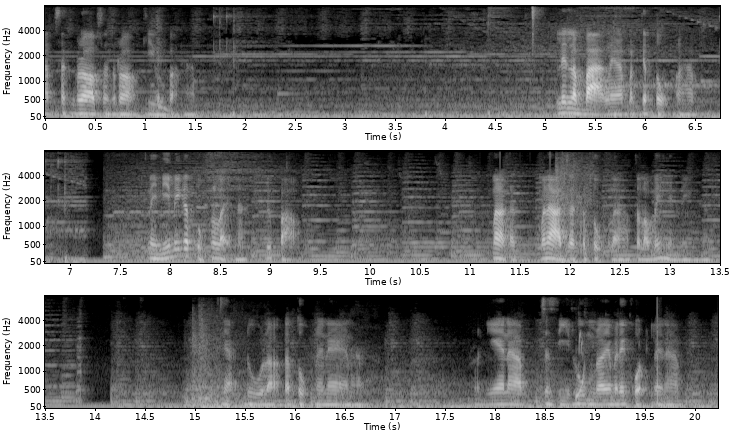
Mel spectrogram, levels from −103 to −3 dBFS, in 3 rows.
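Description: From 10.9 to 12.5 s, a resampler restarted on every block: each 100 ms chunk is converted alone, leaving edge errors heard as steady 10 Hz ticks.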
